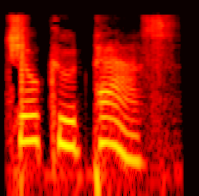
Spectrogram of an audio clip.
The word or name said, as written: Chilkoot Pass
